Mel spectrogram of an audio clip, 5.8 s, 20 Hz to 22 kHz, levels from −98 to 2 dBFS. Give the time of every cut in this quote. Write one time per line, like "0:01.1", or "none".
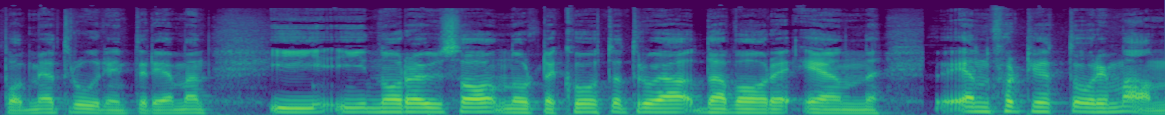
0:01.3
0:04.6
